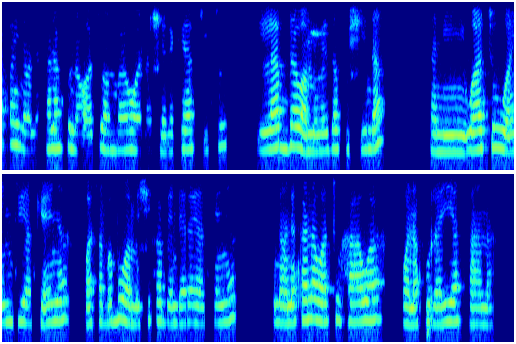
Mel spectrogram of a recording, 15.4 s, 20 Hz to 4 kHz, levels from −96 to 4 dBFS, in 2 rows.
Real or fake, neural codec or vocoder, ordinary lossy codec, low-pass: real; none; Opus, 16 kbps; 3.6 kHz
